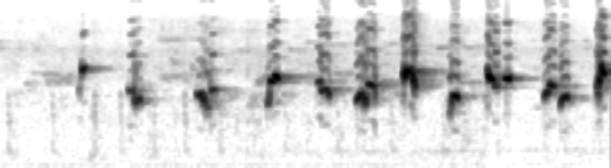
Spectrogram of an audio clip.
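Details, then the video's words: Yellow-vented bulbul in spirited song, recorded as a lure to set other bulbuls singing; starts with a lone whistled note, then speeds into a steady bubbling series of warbled chirps. "Trucuk gacor ini paling cocok buat pancingan trucuk lain agar cepat bunyi"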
